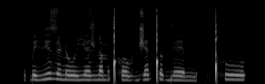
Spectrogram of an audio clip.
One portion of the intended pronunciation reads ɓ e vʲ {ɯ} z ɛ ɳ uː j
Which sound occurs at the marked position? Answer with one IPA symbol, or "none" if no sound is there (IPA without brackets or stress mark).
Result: ɯ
